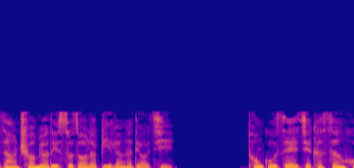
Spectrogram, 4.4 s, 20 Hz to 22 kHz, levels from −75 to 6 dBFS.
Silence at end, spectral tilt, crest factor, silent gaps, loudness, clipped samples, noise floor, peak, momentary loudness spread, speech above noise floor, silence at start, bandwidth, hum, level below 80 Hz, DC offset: 0 s; -6 dB/octave; 14 dB; 2.26-2.99 s; -20 LUFS; under 0.1%; under -90 dBFS; -8 dBFS; 10 LU; over 71 dB; 0 s; 7.6 kHz; none; -50 dBFS; under 0.1%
